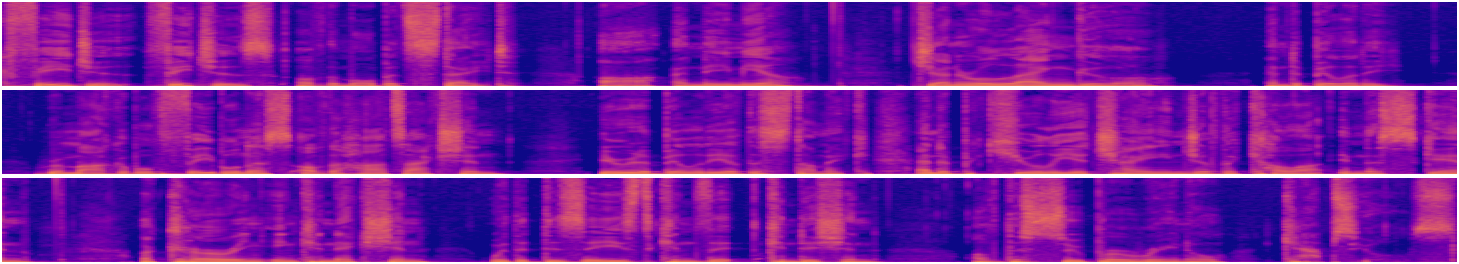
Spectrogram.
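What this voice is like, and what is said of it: Poor put-on English accent. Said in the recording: “a couple of mistakes there, and it was a pretty bad English accent.”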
